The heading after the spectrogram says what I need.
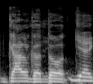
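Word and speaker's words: Gal Gadot: She says it very ethnic. Galadote. That's how she says it.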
